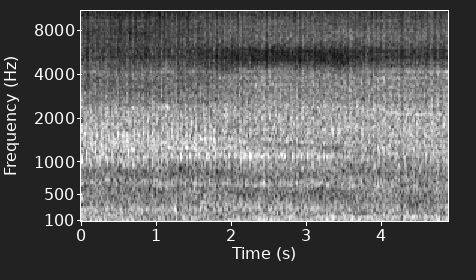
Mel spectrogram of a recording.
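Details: 1960 Mercedes-Benz 190D diesel after it suddenly stopped, now with new battery terminals and ground straps (4 and 2 gauge): steady, even idle clatter with no misses or hunting; running properly again.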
